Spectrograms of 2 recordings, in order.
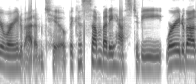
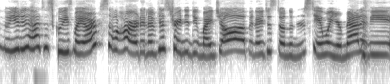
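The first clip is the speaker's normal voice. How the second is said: put-on tearful pleading, fake crying, higher; 11 semitones higher than usual. Retelling a character who plays dumb when caught eavesdropping: imitating fake crying. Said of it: "just really playing it up".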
